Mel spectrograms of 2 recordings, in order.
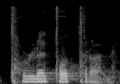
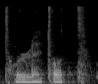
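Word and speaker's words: תולדות: 말하는 족보란 말입니다 그 히브리어 발음으로 톨레도트라면 톨레도트 하나님의 처제를 창조하신 내력이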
